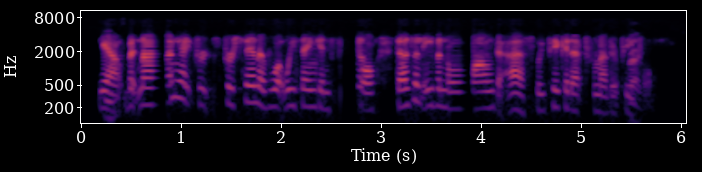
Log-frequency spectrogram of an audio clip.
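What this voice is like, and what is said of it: Texas accent, voice with a cold. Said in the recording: “from the accent, you can figure out that she's from Texas ... and has a cold.”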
